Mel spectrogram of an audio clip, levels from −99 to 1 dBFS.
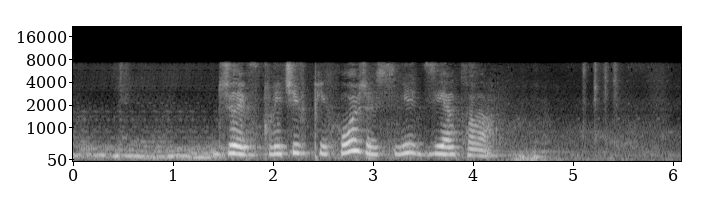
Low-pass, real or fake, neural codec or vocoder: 7.2 kHz; fake; codec, 16 kHz, 1.1 kbps, Voila-Tokenizer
